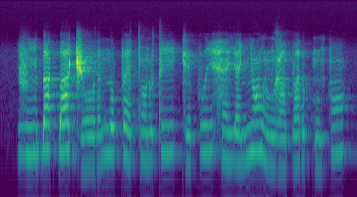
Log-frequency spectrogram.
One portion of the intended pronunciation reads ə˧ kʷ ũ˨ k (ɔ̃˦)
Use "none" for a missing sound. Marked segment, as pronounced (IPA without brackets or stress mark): ɔ̃˦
